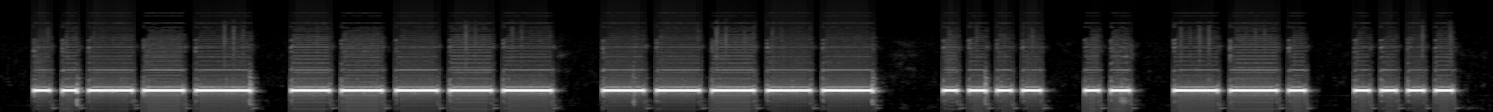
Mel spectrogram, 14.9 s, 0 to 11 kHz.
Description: Morse code, heard as a keyed tone, about 8 wpm, 660 Hz. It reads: 200 HIGH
